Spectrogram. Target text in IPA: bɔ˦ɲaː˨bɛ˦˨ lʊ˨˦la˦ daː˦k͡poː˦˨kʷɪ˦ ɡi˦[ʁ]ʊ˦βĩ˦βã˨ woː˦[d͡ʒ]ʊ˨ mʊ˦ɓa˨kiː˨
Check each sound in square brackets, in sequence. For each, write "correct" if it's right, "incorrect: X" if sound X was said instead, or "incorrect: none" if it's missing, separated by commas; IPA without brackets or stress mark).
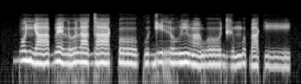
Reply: incorrect: r, correct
